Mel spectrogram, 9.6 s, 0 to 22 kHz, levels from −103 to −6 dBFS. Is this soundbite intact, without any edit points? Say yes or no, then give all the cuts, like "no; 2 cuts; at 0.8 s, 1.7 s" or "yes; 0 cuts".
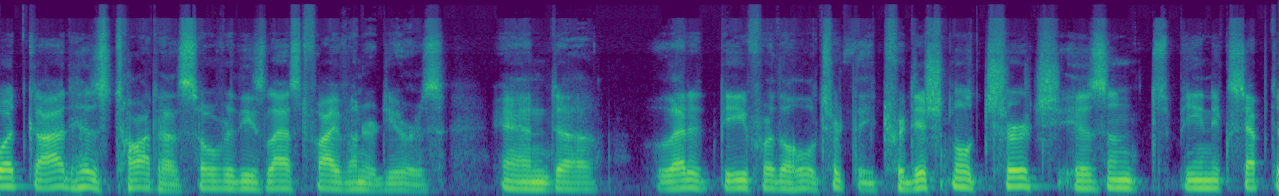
no; 1 cut; at 6.3 s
